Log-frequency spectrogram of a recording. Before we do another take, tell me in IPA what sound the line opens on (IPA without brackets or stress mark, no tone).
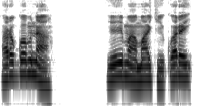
h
